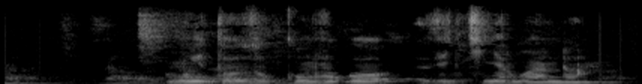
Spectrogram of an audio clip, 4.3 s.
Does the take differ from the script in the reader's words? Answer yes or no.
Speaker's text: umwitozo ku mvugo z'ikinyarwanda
no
